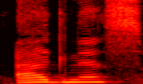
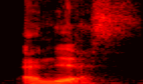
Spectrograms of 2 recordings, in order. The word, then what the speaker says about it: Agnes: Her name is Agnes, but it's Agnes where the G is silent. Agnes.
